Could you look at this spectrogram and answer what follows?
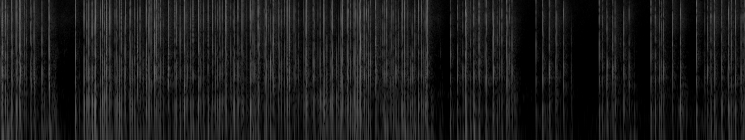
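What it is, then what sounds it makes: Faux-leather pouch tapped with nails. Long white nails tap rapidly on the top and end of an elongated, shiny pink metallic faux-leather pouch, soft and hollow. The result is a dense, crackling patter of short, dry clicks with a soft low thump beneath, broken by several brief pauses.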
